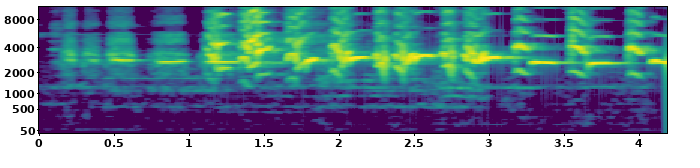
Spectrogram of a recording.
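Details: Oriental magpie-robin singing nonstop, a dense run of rich whistled notes and buzzy chips repeated about three per second, mixing steady tones with quick rising and falling slurs.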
